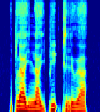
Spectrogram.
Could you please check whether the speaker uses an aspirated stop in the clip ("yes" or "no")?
no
